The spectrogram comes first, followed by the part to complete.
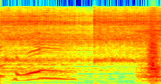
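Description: Break in a DJ remix of a Rajasthani love song: the heavy bass beat drops out and a lone voice glides up and down, then a short swell of noise near the end leads back into the beat.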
